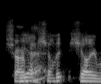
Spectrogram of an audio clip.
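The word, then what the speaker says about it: Shelle: certified language and behavior consultant for Shell Rose Charvet. – Shelley Rose Charvet.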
